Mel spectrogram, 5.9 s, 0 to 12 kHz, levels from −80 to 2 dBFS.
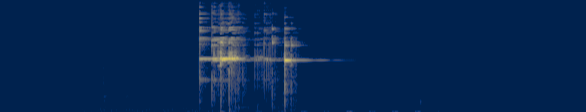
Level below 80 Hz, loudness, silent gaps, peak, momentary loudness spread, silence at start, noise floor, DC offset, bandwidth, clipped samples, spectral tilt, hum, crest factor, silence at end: -84 dBFS; -19 LUFS; none; -6 dBFS; 18 LU; 2 s; -85 dBFS; under 0.1%; 11.5 kHz; under 0.1%; 4 dB/octave; none; 24 dB; 2.85 s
